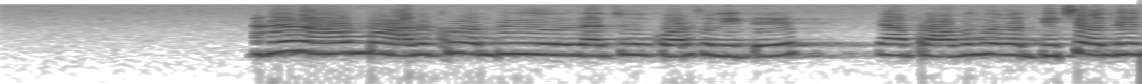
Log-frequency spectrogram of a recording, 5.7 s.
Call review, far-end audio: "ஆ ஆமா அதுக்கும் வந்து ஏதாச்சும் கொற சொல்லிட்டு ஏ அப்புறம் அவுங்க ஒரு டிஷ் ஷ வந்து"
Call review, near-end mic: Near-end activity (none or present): none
